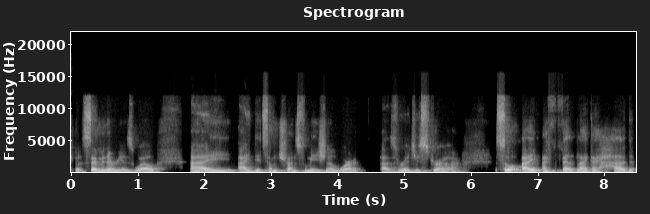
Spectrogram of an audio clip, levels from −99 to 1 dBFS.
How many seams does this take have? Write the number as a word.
zero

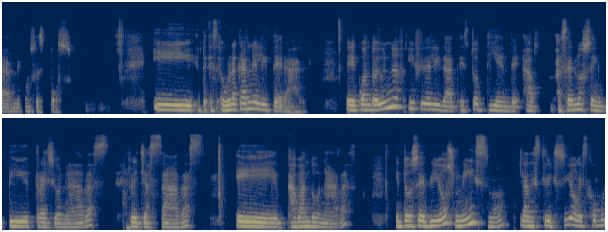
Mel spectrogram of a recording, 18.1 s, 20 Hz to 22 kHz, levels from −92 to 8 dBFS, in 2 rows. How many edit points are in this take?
two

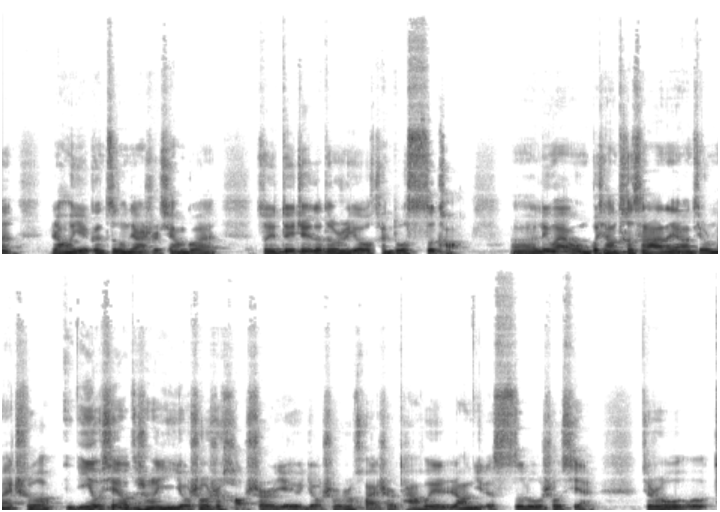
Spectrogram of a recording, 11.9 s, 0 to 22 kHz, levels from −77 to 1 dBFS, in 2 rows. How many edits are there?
one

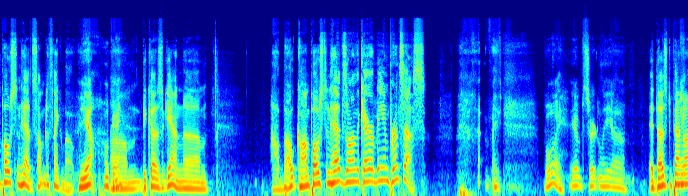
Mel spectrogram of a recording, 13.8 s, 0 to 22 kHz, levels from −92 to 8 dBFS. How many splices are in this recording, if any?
zero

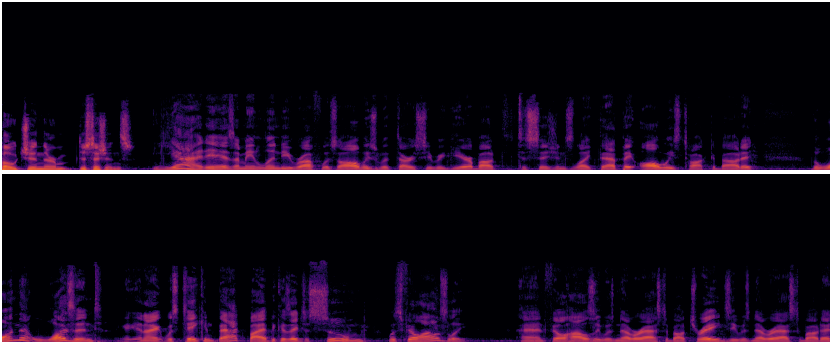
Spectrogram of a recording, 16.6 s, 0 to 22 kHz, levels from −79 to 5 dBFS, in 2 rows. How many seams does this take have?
two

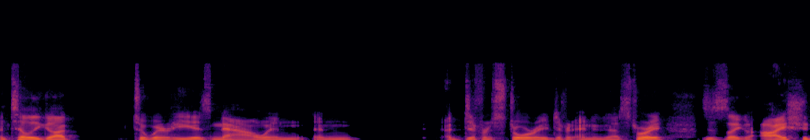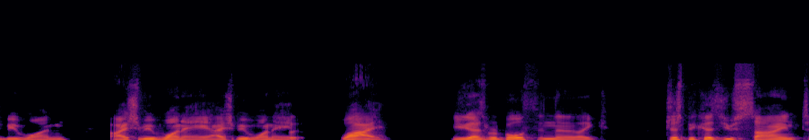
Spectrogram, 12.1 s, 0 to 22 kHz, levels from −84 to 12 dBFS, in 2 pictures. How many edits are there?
two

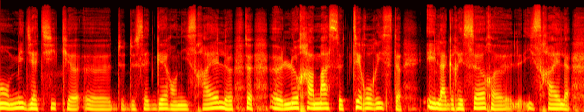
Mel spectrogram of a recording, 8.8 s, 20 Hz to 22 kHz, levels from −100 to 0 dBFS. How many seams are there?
one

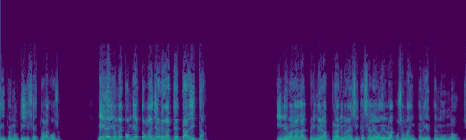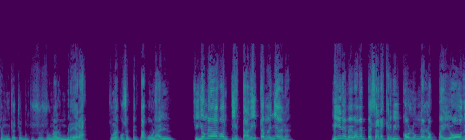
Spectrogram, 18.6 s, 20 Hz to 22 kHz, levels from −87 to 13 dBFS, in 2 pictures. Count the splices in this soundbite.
zero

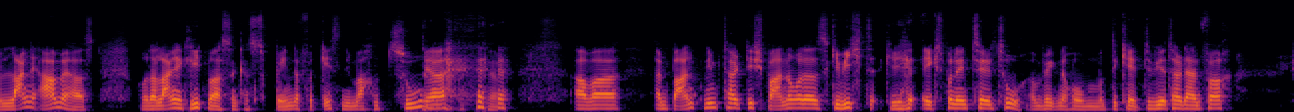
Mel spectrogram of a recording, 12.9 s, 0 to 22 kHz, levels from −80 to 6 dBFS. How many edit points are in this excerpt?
two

